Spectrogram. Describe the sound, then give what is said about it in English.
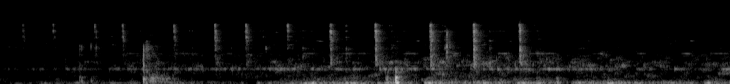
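Typing on a computer keyboard: a run of sharp key clicks in an uneven rhythm, heard alone over a low background rumble and a faint steady hum. “Quit typing there,”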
